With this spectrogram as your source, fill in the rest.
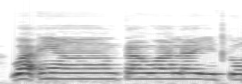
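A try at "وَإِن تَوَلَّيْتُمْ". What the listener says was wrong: Ditahan aya tasih tahannya. Tawallaitum.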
